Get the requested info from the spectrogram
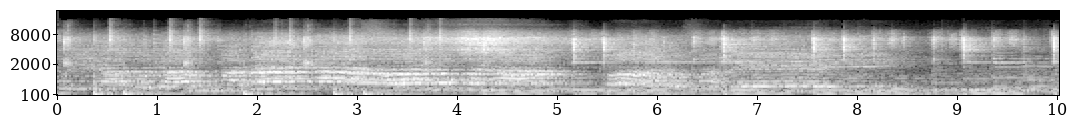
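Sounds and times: choir singing a hymn: 0:00.0 - 0:08.8.

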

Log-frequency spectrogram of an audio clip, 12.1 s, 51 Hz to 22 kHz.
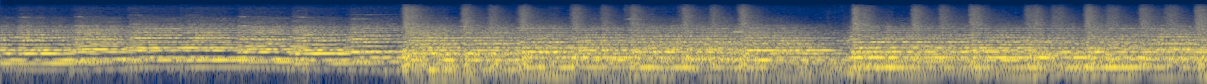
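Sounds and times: concert band playing: 0:00.0 - 0:12.0
percussion strokes: 0:00.0 - 0:12.0.

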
